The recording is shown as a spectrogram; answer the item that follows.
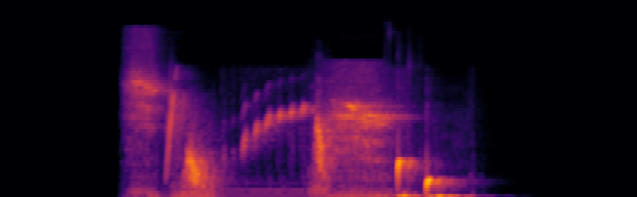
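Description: Animated logo sting made of cartoon sound effects, starting about a second in: a whoosh, sliding tones that fall and then rise, and two quick downward-dropping blips near the end.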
